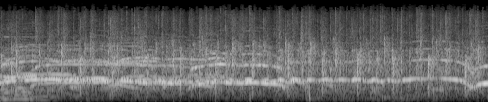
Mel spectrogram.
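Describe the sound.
A crowd applauds loudly and steadily, dense clapping filling the whole stretch, with cheering voices and whoops rising over the clapping throughout.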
